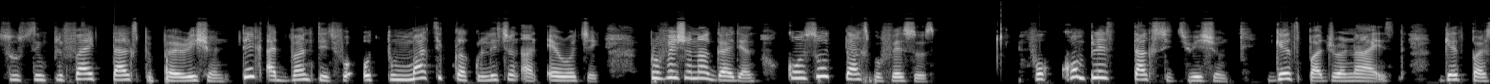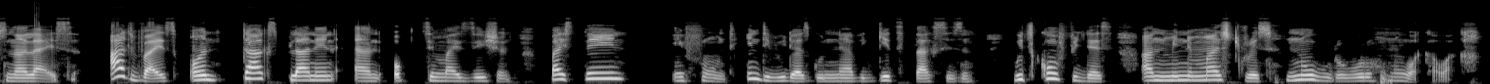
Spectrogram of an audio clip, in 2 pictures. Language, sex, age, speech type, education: Nigerian Pidgin, female, 46-60, spontaneous, secondary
